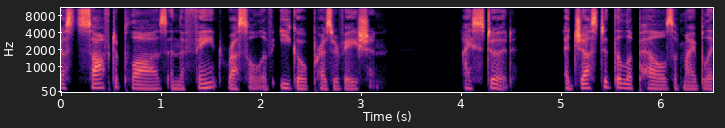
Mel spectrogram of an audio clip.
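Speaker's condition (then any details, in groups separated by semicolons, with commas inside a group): No condition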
